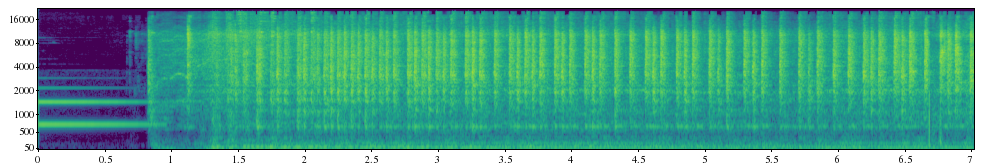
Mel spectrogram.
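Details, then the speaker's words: Cat Eye 1-ton truck, first start after sitting a year or two with its seized engine broken loose and fuel smell: rough idle with a rapid rattling knock about three per second; gauge shows no oil pressure, owner thinks it comes from the top side. "Got a nice knock to it though, huh? There's no oil coming out of it."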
